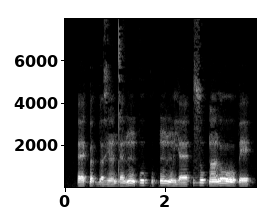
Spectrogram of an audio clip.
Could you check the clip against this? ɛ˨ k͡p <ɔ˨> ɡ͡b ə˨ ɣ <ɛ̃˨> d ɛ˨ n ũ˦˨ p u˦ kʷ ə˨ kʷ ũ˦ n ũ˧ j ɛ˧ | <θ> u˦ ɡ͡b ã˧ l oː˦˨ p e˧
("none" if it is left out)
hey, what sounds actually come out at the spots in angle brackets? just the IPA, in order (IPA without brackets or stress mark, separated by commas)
ə˨, ɛ̃˨, z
